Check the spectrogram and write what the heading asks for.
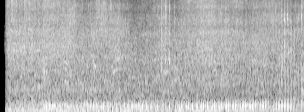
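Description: Outdoor city-square ambience: a steady low rumble under faint voices of a crowd.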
